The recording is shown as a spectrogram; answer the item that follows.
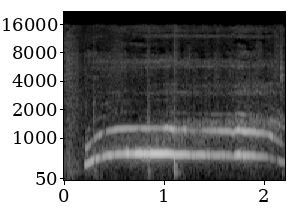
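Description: A dog giving one long howl that swings up at the start, holds a steady pitch and falls away at the end.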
